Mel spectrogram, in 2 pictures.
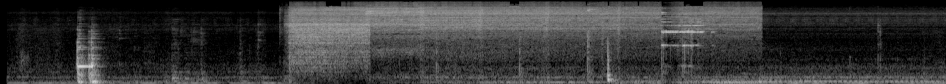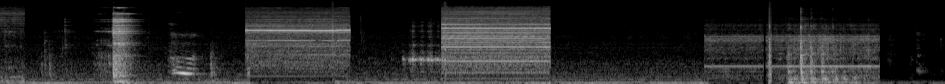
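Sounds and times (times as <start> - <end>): compressed air hissing: 2.8 - 9.7.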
